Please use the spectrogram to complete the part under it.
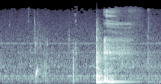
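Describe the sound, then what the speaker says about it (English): A person drinks water with a few faint sips, then a louder wet gulp and swallow that fades over about a second, close to the microphone. "Sorry, drinking some water."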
